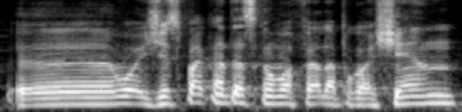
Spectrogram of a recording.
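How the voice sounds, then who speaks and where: A man's voice: a little high, fairly even intonation, brisk, darkish tone. Man chatting as podcast co-host. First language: Portuguese. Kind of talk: casual chat.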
